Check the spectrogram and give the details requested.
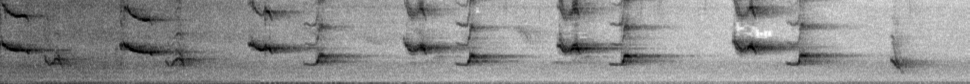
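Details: Energetic long-tailed shrike song copying small birds, built from rapid high downslurred whistles repeated about four per second, each note crisp and squeaky, over a faint low background rumble.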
